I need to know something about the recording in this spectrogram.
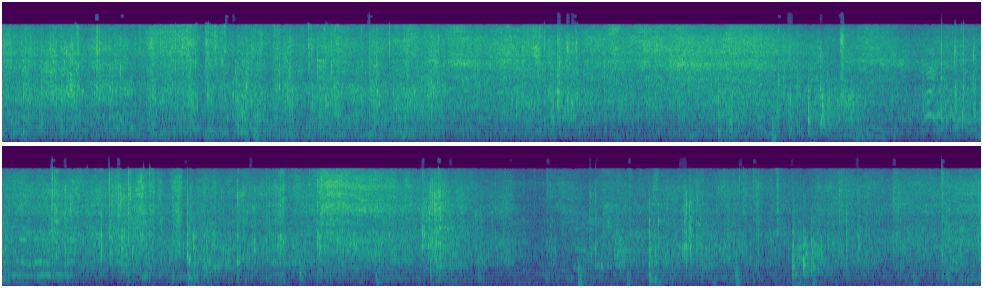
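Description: Outdoor ice hockey in play: skate blades scraping and hissing on the ice, with many sharp clacks and knocks of sticks and puck, and players' voices calling out.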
